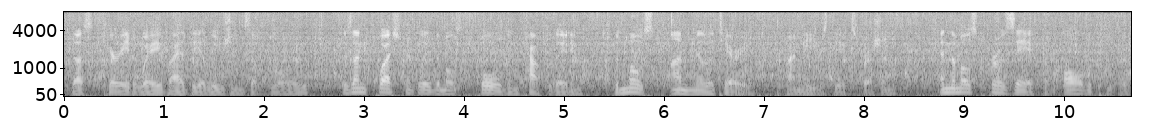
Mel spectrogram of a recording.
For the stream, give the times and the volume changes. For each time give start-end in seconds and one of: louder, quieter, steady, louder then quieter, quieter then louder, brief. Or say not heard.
0.0-10.6 steady.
